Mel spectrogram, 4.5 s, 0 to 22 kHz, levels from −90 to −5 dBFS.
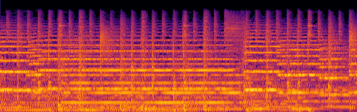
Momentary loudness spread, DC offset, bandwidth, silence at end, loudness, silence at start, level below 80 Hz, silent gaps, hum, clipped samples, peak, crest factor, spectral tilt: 2 LU; under 0.1%; 15.5 kHz; 0 s; -17 LUFS; 0 s; -40 dBFS; none; none; under 0.1%; -6 dBFS; 12 dB; -3 dB/octave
